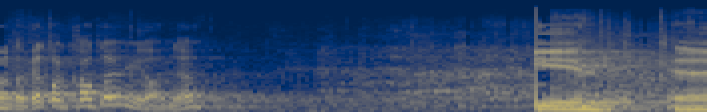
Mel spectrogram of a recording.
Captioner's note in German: Heiterkeit bei Abgeordneten der SPD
